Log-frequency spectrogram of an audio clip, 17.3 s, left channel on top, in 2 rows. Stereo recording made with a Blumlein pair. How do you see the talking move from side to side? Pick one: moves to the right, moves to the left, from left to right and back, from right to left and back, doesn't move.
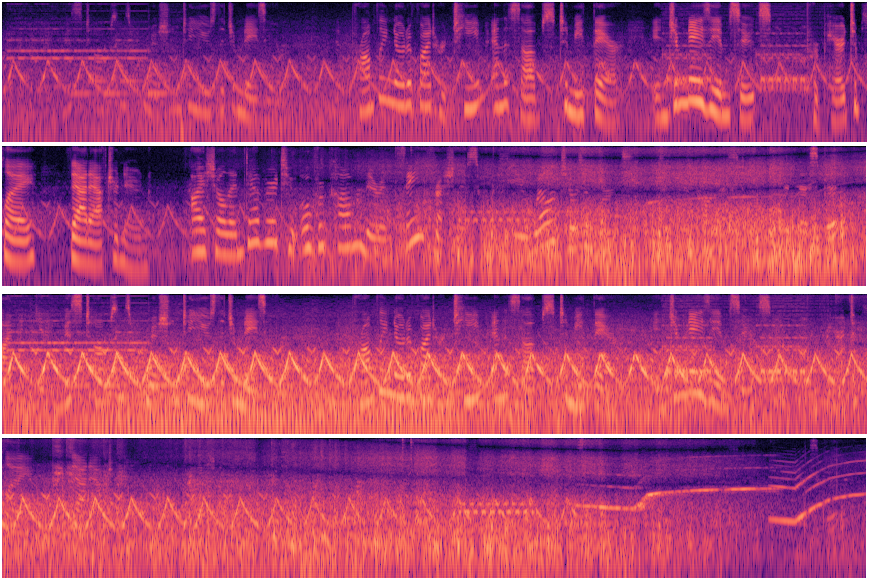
moves to the left.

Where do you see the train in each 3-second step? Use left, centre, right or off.
right, right, right, right, centre, left.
